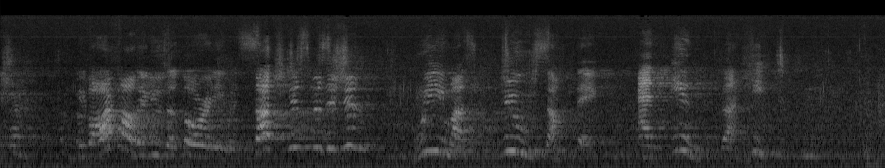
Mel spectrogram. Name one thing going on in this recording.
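A young woman answers nearby.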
